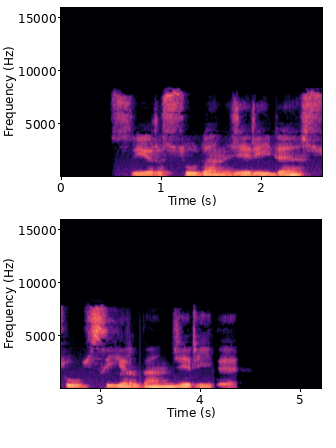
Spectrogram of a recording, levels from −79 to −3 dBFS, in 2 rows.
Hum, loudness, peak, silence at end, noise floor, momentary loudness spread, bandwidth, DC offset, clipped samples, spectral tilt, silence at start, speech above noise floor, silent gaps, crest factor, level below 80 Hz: none; -20 LUFS; -6 dBFS; 0.85 s; -88 dBFS; 13 LU; 8.6 kHz; under 0.1%; under 0.1%; -5 dB/octave; 0.5 s; 68 dB; none; 14 dB; -56 dBFS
